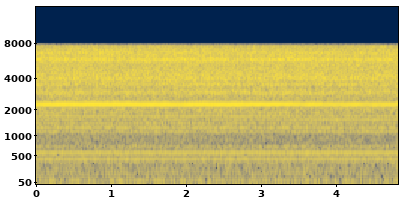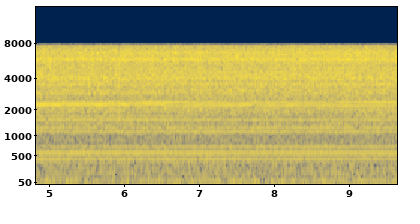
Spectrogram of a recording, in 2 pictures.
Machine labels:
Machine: pump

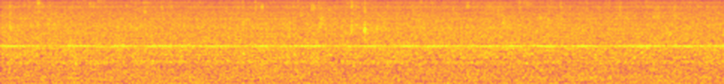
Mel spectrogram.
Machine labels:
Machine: pump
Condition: normal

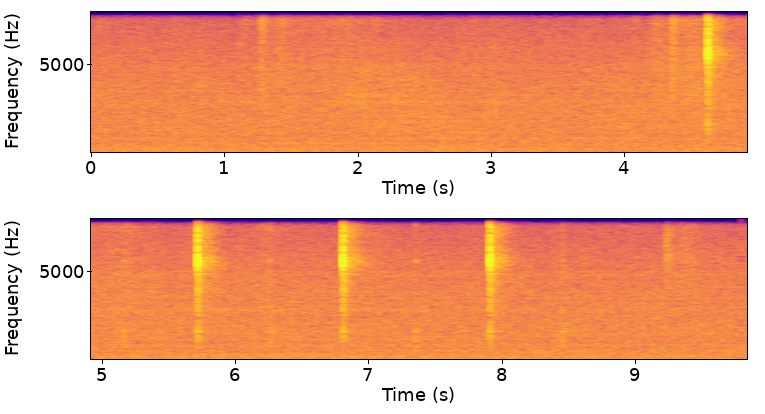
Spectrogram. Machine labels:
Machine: valve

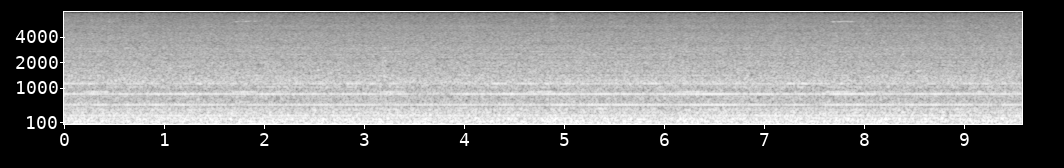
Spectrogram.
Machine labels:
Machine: fan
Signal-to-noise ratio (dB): -6 dB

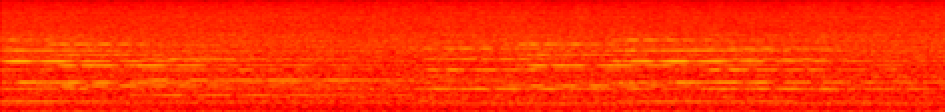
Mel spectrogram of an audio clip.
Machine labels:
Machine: fan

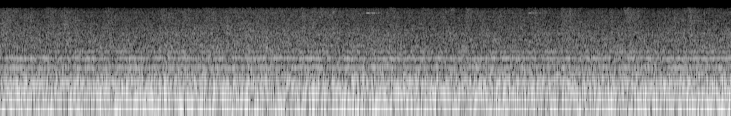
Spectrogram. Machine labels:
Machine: fan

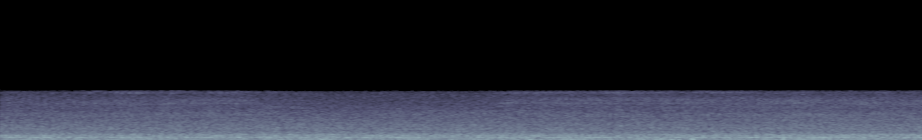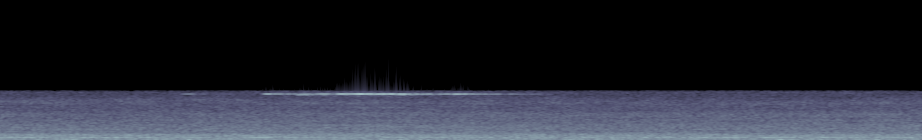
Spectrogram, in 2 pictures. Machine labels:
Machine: fan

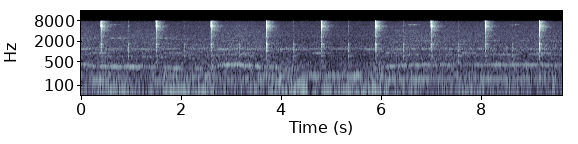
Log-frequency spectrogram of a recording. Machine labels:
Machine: valve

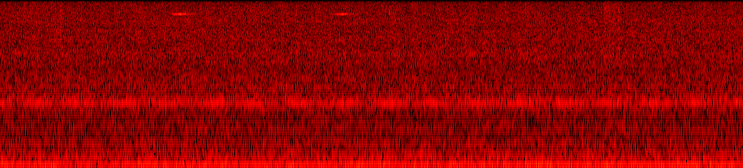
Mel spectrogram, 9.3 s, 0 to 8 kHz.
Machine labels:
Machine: fan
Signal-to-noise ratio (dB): 0 dB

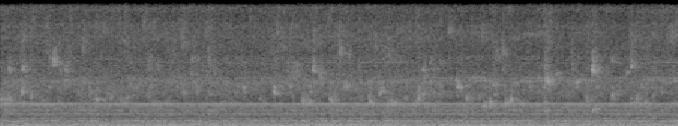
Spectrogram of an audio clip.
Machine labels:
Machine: pump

